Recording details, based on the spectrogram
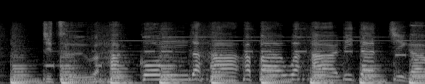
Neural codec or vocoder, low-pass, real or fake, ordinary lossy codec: none; none; real; none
